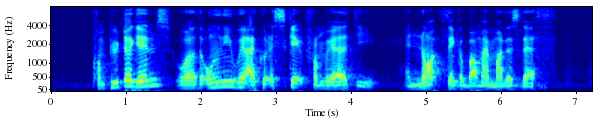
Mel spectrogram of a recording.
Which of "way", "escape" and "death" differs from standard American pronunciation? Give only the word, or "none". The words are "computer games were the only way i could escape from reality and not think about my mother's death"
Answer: none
